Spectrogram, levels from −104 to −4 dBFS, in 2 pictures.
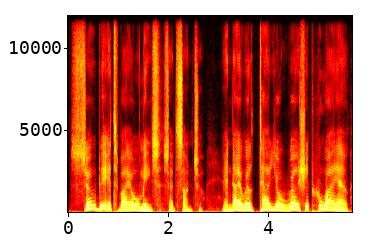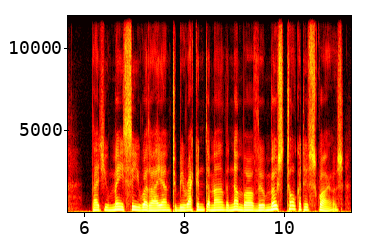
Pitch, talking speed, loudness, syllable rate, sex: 160 Hz, 185 wpm, -16 LUFS, 4.6 syllables/s, male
